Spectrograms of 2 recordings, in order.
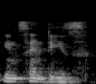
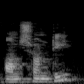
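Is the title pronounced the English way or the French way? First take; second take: English; French. First: The title is said with an English pronunciation. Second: The title is said with a French pronunciation.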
